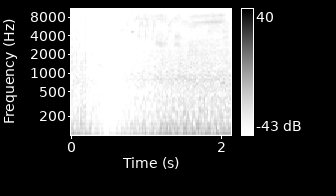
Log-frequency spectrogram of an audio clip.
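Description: Outdoor rural ambience: a steady low rumble and faint high chirping, cut by a brief dropout to silence about half a second in.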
